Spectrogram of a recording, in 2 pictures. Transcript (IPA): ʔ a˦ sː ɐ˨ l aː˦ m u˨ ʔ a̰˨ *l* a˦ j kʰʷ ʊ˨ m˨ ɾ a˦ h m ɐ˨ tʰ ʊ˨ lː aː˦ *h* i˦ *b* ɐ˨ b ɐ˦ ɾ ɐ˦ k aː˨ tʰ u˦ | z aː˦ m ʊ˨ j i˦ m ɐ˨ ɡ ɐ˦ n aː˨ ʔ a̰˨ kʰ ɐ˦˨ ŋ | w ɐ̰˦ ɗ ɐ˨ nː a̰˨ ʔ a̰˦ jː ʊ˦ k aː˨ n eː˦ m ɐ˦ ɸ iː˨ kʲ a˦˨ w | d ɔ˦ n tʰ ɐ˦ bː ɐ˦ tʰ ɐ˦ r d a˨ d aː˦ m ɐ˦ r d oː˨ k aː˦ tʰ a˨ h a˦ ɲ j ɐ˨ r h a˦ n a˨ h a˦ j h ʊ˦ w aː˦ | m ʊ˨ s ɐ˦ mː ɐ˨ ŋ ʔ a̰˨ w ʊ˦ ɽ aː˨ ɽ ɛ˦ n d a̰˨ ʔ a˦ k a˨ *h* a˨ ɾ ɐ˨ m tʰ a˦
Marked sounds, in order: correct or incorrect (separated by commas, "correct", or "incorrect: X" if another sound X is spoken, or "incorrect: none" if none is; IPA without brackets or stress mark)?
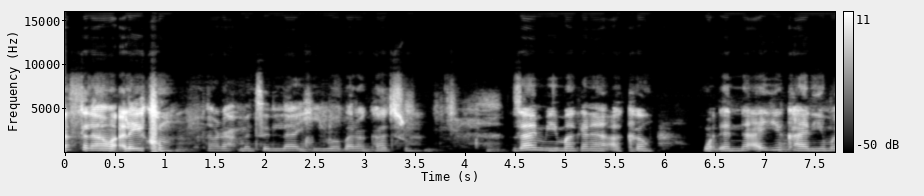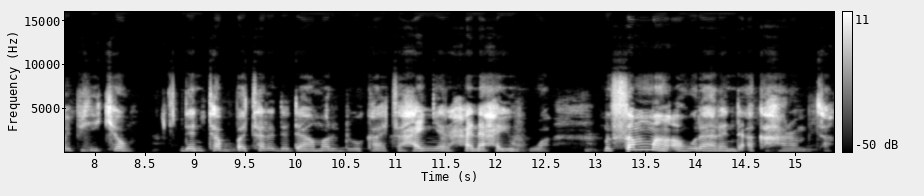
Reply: correct, correct, incorrect: w, correct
